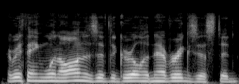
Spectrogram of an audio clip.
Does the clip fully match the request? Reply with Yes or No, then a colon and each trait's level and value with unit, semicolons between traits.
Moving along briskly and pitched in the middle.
Yes: fast, 250 wpm; medium, 150 Hz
